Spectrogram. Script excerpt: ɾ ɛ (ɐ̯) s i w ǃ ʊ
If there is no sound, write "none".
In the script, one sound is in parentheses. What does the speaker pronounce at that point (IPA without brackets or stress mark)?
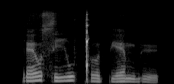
o̯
